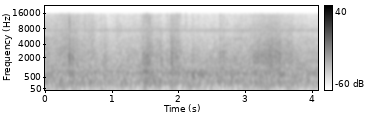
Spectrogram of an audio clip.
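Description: A machete chops through leafy stems.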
